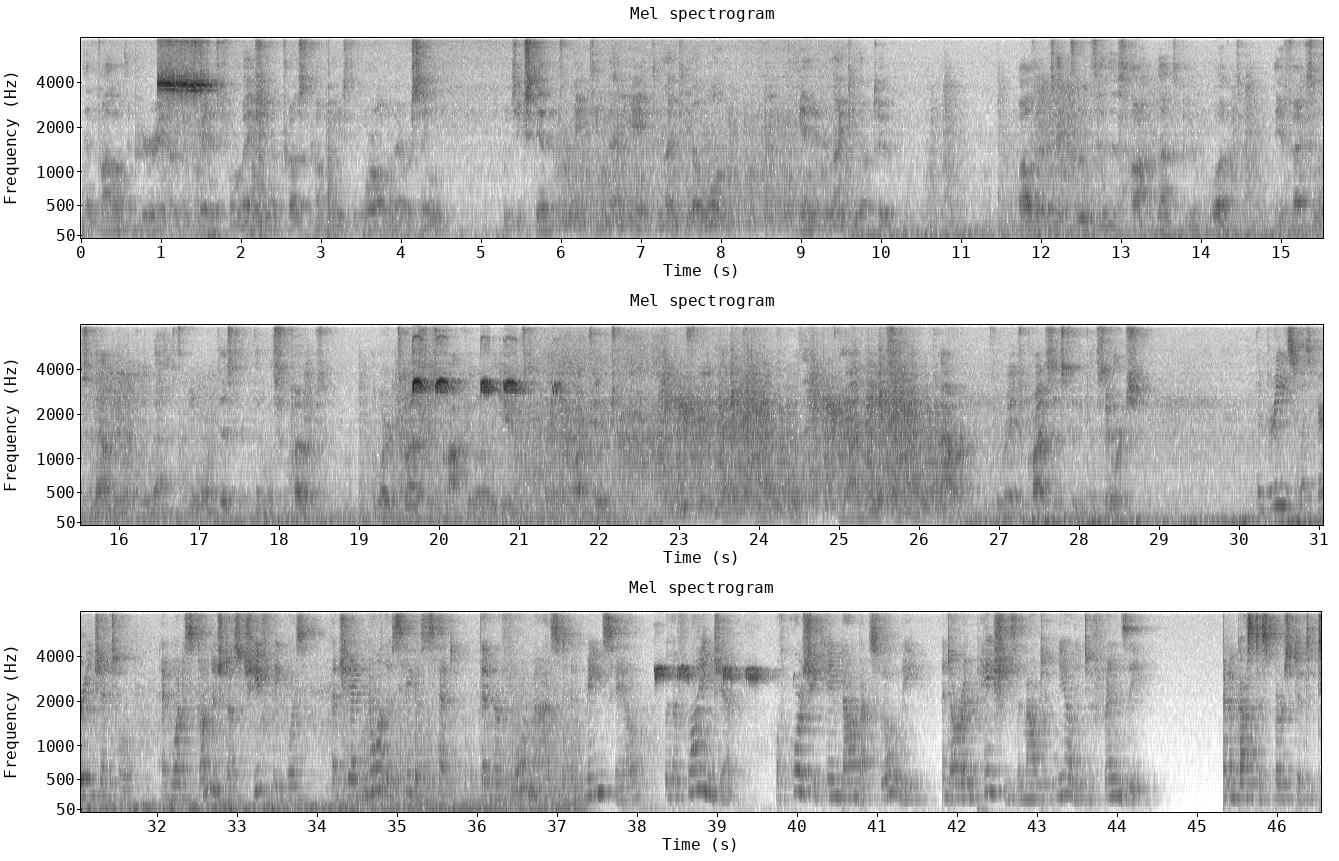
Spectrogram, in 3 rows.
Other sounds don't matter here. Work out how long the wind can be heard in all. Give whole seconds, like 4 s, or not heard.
37 s.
